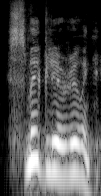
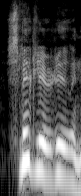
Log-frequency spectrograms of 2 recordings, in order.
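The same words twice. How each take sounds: First: "Smuggle ruin" drawn out slowly, every syllable spelled out; slow teaching demo. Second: Said in the usual way. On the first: Shown as a demonstration. Leading the audience slowly through "Smuggle ruin". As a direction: model "Smuggle ruin" slowly for the crowd to repeat. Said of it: "They say it with me?". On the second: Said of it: "The other one is, is smuggle ruin".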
